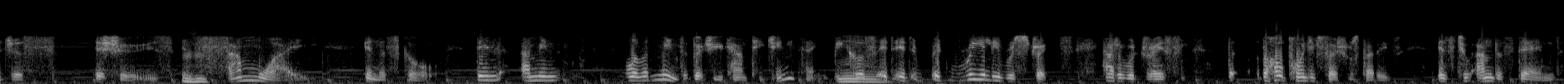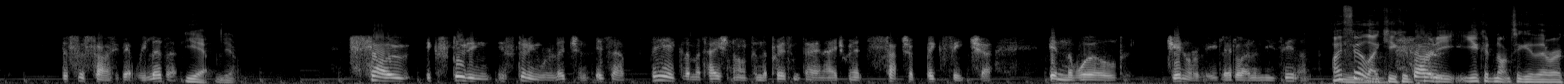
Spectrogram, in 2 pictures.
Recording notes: chimes in over the telephone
